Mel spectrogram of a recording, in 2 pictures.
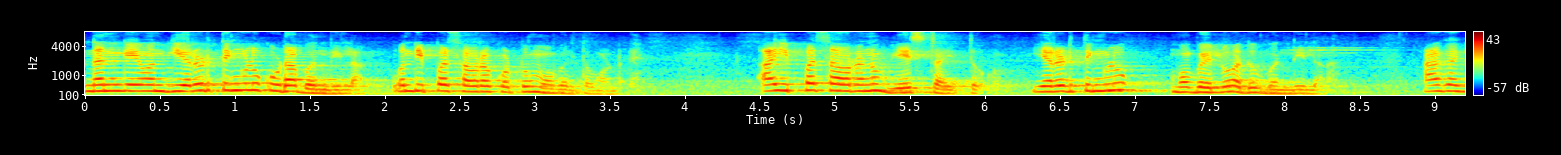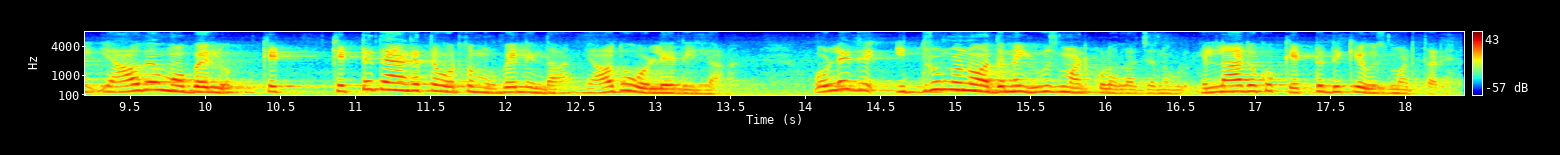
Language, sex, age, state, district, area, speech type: Kannada, male, 30-45, Karnataka, Bangalore Rural, rural, spontaneous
